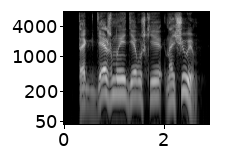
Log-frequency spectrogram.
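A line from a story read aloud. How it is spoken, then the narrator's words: Loud repeated question, young brother. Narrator (Russian): еще раз громко спросил братик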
